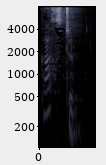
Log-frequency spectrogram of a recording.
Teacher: when it is spoken, it is the first syllable, cus, which is stressed, and the second syllable, tum, is shortened, is not so long, and so it is unstressed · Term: trochee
